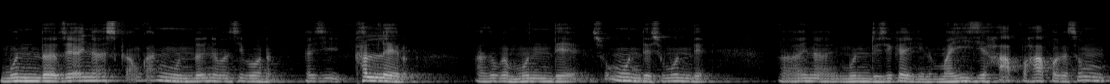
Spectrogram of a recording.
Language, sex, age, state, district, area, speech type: Manipuri, male, 30-45, Manipur, Thoubal, rural, spontaneous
